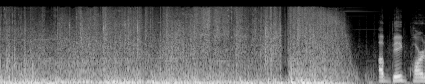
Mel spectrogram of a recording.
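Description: Heavy gunfire rattles loudly.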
